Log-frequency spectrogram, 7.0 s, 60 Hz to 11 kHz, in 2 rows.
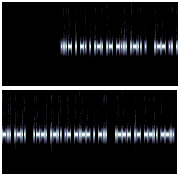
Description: Morse code, heard as a keyed tone, about 50 wpm, 700 Hz. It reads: VENERABLE WILL PLAYED JAZZ
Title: Pangram Challenge v2 - 50wpm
